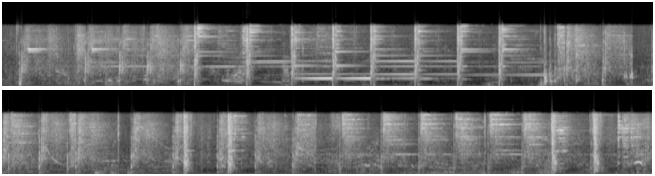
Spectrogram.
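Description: A fast string of gunshots at steel plate targets, each hit followed by the clang and ringing of the struck steel; the ringing is most marked in the first half.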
